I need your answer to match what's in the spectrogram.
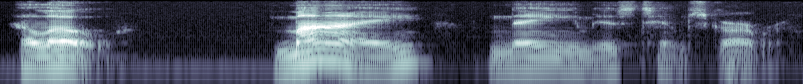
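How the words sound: The word my is stressed. The name belongs to the speaker alone. "let's move on to the next word... I showed possessiveness in that"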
